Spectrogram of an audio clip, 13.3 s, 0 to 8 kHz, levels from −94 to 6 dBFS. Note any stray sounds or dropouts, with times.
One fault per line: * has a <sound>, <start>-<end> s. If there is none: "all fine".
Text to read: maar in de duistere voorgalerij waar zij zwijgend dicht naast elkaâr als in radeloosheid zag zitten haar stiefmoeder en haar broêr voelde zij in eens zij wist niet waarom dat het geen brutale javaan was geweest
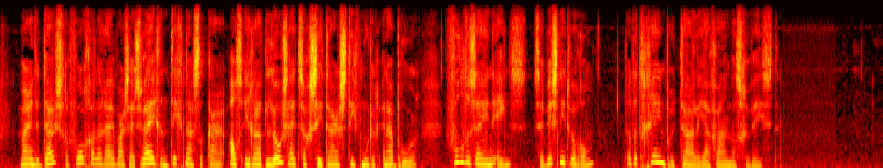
all fine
